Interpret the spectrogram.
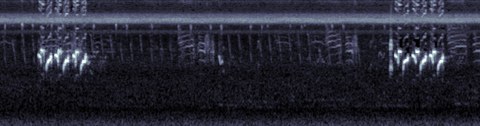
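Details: Lure call of a Sooty-headed bulbul challenging a rival: two bubbly, chattering phrases of rapid whistled notes about four and a half seconds apart, with quiet between them.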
